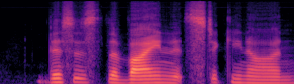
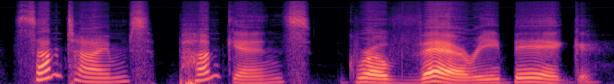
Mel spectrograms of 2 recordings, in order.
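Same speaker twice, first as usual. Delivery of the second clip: slow and louder, stretching the sentence; slow emphatic reading; 7 dB louder, slower than usual. Shown as a demonstration. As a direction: read it loud and slow to the children. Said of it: "teacher reads model sentence".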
